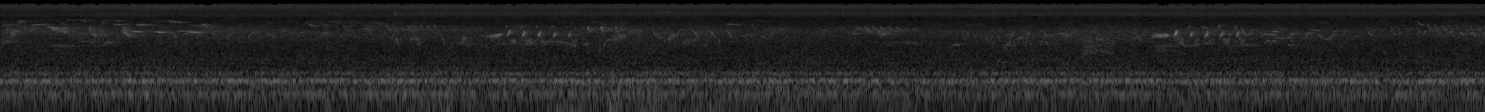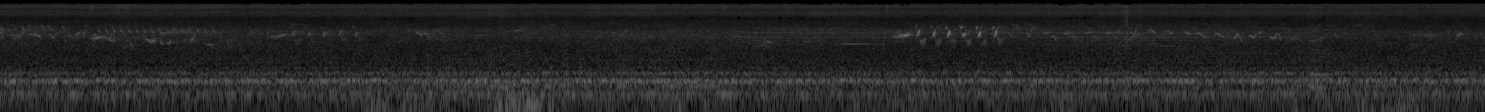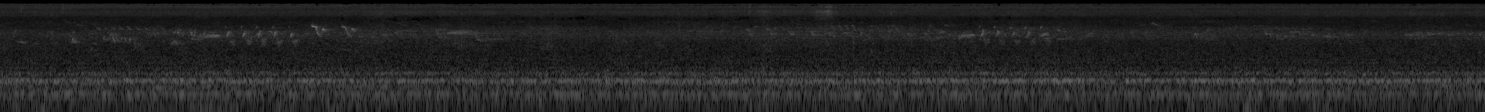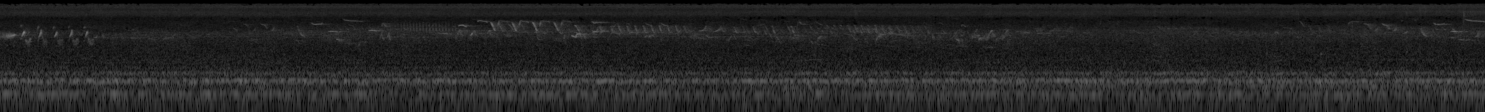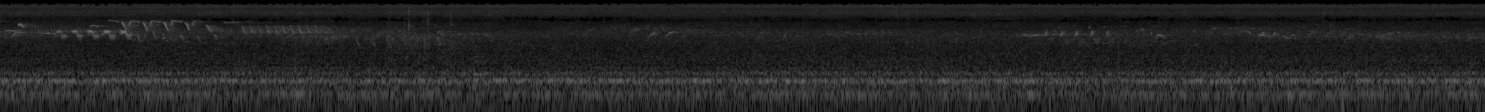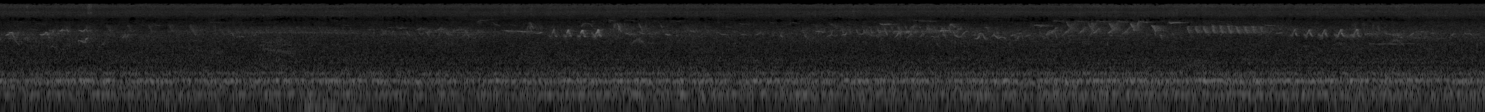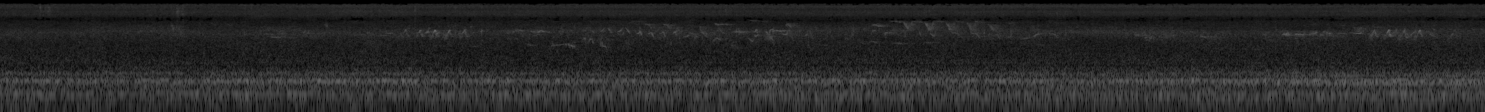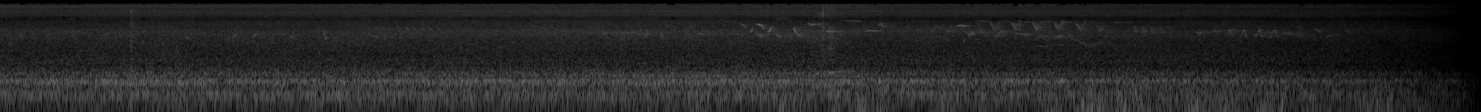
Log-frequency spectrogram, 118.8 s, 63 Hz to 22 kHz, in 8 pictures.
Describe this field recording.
Bees collecting pollen in Sycamore. Zoom H2N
